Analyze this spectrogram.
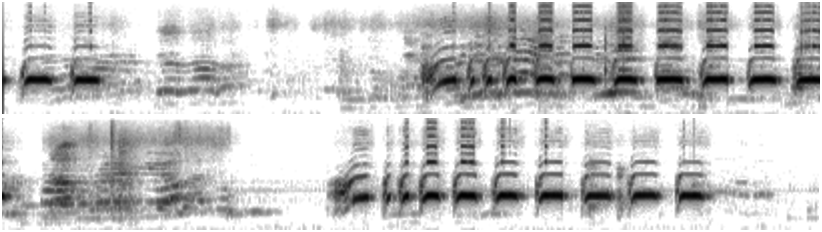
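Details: Female zebra dove calling to the male, used as a lure bird: three bursts of rapid, clipped, hooked notes at about eight per burst, separated by a softer rattling, chattering passage.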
